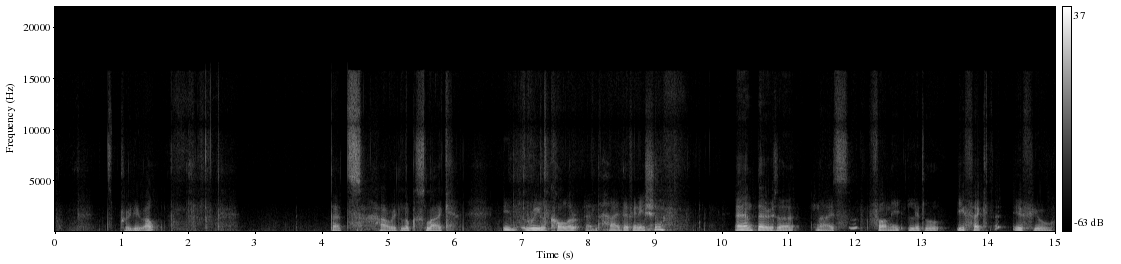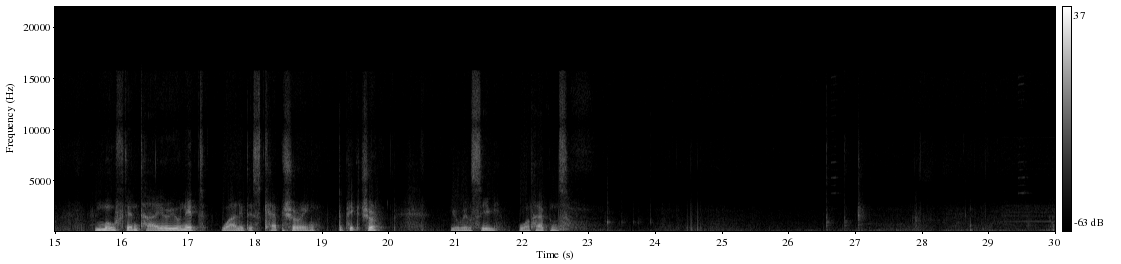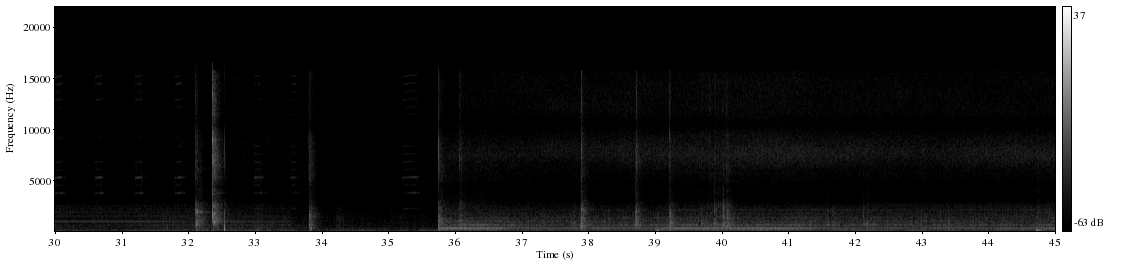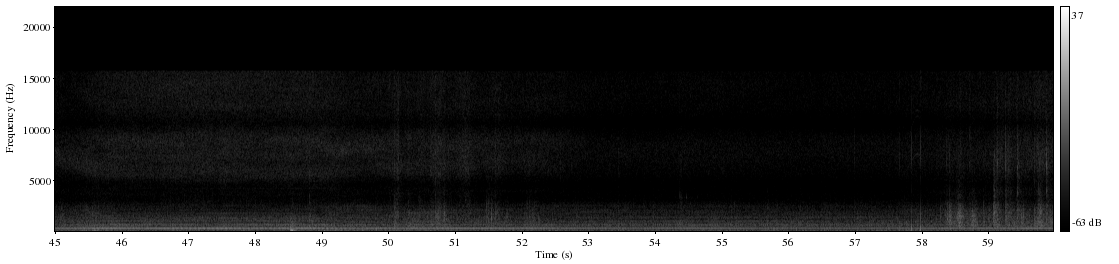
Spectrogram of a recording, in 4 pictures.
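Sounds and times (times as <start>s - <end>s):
drive motors humming: 35.8s - 59.9s.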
